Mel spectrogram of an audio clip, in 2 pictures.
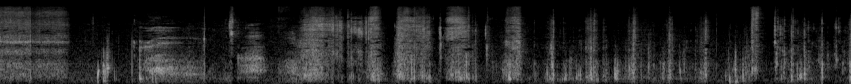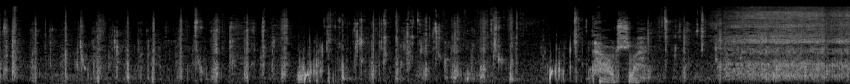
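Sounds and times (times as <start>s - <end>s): person chewing wet clicks: 3.2s - 16.0s
aerosol can hissing: 15.7s - 17.0s.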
